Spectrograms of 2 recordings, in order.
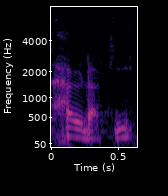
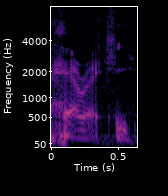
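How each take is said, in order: First: The name is said with a Maori pronunciation. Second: The name is said with an anglicized pronunciation. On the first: The speaker calls it right. "he should be pronouncing it Hauraki" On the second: The speaker calls it wrong. "they'll say they're out on the hierarchy"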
